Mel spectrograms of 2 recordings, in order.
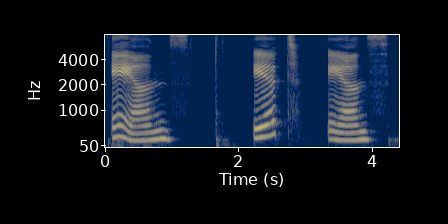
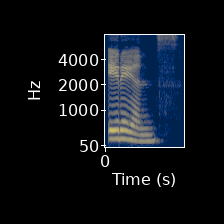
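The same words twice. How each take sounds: First: "it", pause, then "ends"; slow unlinked "it ends"; separated words. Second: "It ends" joined, T turned into a tap; one-word "It ends" with flapped T; linked. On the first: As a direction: keep "it" apart from "ends" with a full T. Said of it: "Olha como fica diferente quando junta". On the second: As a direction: link "It ends" like "ih-dends". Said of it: "Olha como fica diferente quando junta, liga". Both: Shown as a demonstration.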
